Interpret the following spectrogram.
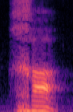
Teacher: خا یہ بھی حلق کا ہی حصہ ہے لیکن یہ تھوڑا سا اوپر والا حصہ ہے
